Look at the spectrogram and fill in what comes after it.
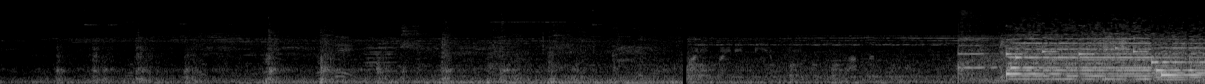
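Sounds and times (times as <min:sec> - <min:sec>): tram rumbling on rails: 0:00.0 - 0:12.0
tram wheels clicking and knocking: 0:00.4 - 0:06.9.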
